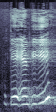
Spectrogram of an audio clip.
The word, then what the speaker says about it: knee: KNEE नी, KNEE नी, नी means घुटना, ठीक है। KNEE नी, okay, K is silent in this word, okay, K is silent, KNEE we only say pronounce as knee.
